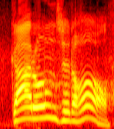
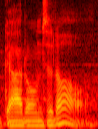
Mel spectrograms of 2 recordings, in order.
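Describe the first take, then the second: First: "God owns it all" louder, higher, falling hard on "owns"; preacher booming "God owns it all"; emphatic proclamation. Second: "God owns it all" much lower and softer; preacher softly repeating "God owns it all"; quiet restatement. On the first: Repeated key phrase, loud. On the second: Repeated key phrase, quiet. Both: Real, not acted.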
